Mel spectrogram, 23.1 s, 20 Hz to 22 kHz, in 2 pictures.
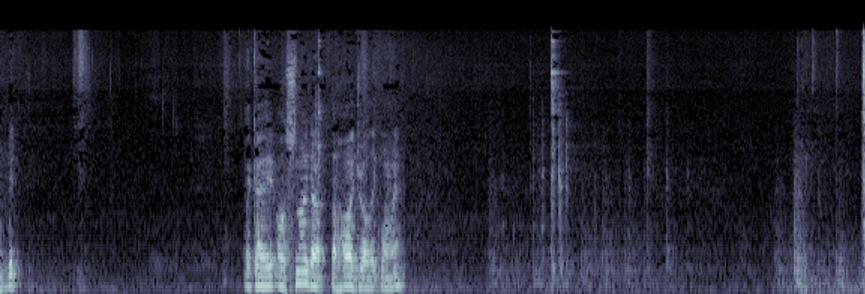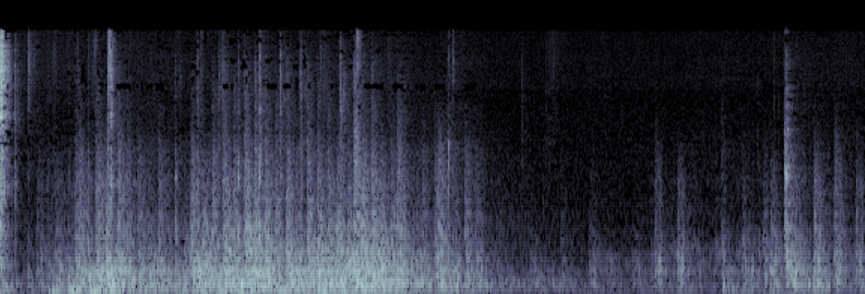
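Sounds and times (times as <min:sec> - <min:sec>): rapid clicking and rattling: 0:10.3 - 0:23.0.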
